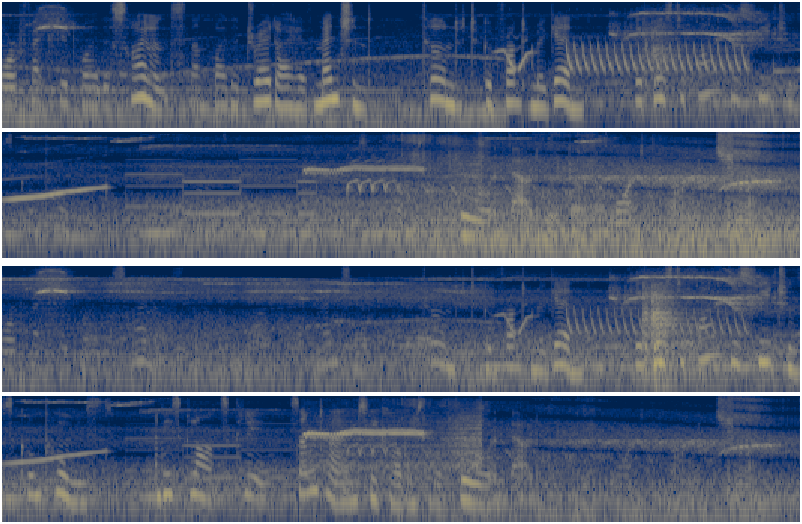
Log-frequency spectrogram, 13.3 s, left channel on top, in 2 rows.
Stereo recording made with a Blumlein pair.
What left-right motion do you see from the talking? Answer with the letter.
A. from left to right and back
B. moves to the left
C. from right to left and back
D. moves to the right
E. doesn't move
A.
